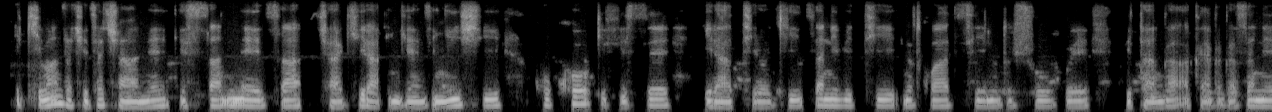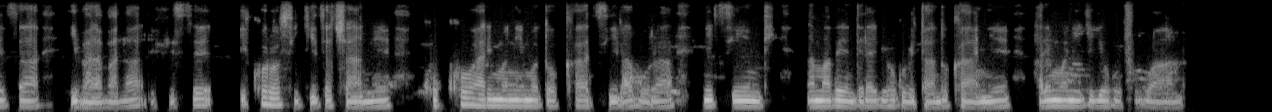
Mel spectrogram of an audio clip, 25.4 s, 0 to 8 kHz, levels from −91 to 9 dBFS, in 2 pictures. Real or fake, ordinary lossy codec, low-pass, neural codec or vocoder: real; Opus, 16 kbps; 7.2 kHz; none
